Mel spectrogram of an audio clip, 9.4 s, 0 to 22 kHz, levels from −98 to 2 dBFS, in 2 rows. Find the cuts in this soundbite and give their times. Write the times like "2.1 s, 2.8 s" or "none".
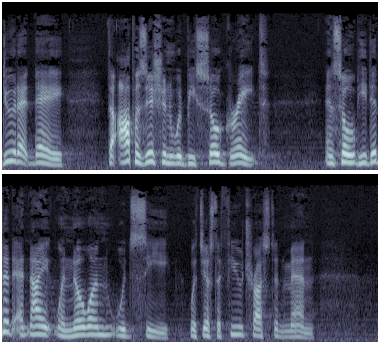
4.4 s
